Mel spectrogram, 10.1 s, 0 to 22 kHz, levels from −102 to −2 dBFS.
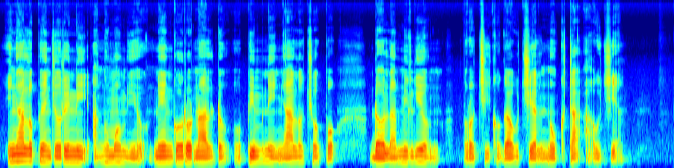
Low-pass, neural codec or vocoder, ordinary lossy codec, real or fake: none; none; none; real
